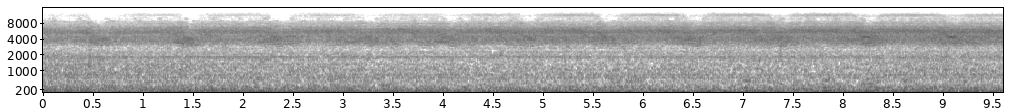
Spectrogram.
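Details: A single dog-day cicada giving its mating call on an August afternoon in Lawrence, Kansas, after landing on a deck umbrella: a continuous loud, hissing buzz with slight pulsing swells, steady throughout.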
